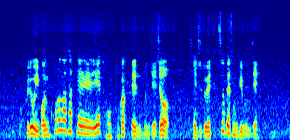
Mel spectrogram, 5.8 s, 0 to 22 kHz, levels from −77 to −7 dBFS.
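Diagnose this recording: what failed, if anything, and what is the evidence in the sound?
The failure is in call processing, specifically the noise suppressor. The room noise sits about 13 dB under the speech, and the suppressor pulls it down by about 21 dB in the gaps, then lets it back up under the talking. That pumping is audible across the whole clip, because the gain is being set band by band on each frame.

There is also speech cut by the noise suppressor, where it misreads quiet parts of the speech as noise and turns them down along with the background. This happens at 0.02–0.6, 1.03–1.16, 2.06–2.44, 2.63–3.2, 3.36–3.53, 3.82–4.1, 4.27–5.17 and 5.43–5.58 s. The drops run from about 17 to 22 dB, so soft consonants and word tails sound swallowed. The longest stretch, at 4.27 s, loses about half a second in total.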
